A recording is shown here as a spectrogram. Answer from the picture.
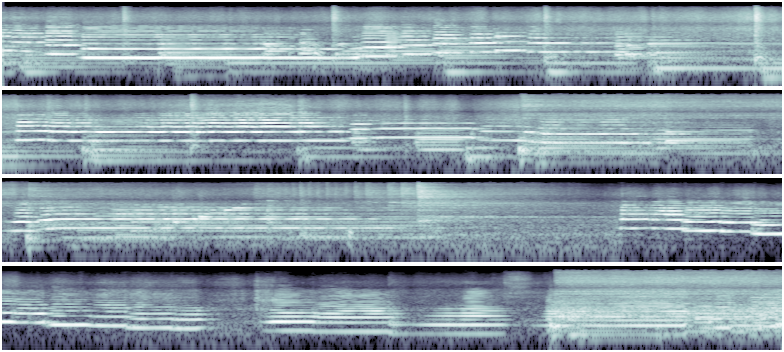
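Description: Live jazz quartet: a saxophone leads with long held notes and a falling run about two-thirds of the way through, over double bass, piano and drums.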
